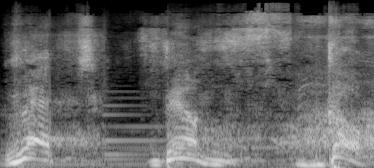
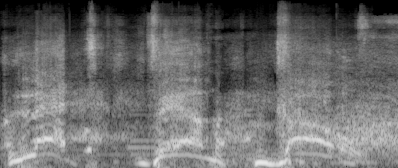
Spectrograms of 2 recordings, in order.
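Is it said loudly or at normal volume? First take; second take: normal volume; loudly. First: It is said at normal volume. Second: It is said much louder.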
